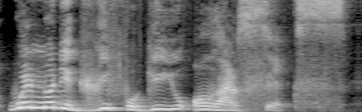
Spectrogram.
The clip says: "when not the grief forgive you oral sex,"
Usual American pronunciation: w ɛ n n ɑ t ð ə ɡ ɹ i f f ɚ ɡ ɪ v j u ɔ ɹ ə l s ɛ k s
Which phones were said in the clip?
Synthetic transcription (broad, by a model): w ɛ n n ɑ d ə ɡ ɹ i f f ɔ ɡ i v j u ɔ l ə s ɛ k s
